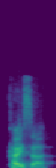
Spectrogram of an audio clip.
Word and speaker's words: Kaisa: You told me how to pronounce Kaisa. Kai with an A on the end.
